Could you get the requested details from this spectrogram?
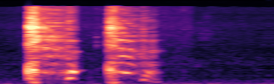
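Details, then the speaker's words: Woman with acute bronchitis diagnosed at the doctor's office, coughing for the past week, poor sleep: two harsh, forceful chesty cough bursts in quick succession. "doctor's office I have bronchitis you hear that that's what it's been like for me for the past week"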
